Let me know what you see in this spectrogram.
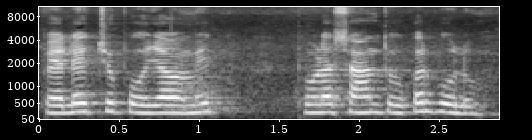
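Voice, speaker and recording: A woman's voice: fairly high pitch, level tone, moderate pace, a little mellow, lightly acted, low-quality recording. A woman voicing a hurt young married woman who speaks in a stern, firm way.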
